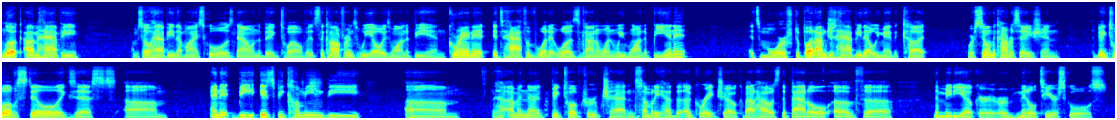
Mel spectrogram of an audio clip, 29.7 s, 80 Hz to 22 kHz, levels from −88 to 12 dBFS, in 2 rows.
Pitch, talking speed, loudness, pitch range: 120 Hz, 195 wpm, -26 LUFS, 105-135 Hz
